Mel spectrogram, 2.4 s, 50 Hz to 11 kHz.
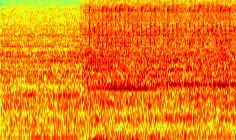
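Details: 1934 Bell & Howell Filmo Model 57 projector, an auction find, projecting old film: a steady, even whirring clatter kicks in and holds an unchanging rate. The mechanism is running smoothly and advancing film normally.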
